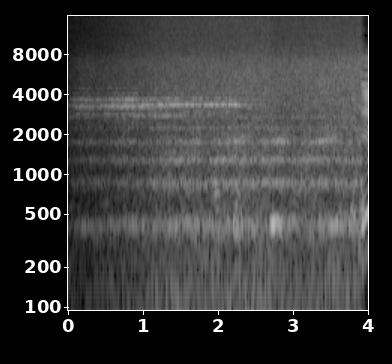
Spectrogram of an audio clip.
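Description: Steady droning vehicle or machine noise with several held tones over a low rumble. It builds up over the first couple of seconds and then holds.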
